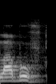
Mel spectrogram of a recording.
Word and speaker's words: LaBeouf: Şimdi şöyle hani ben başına dedim ya bu Libaft olabilir, Labuft olabilir diye soyadı. Neden biliyor musunuz? Çünkü Fransız Amerikan şeyinden kökeni oralardan geliyor. Şimdi Fransızca'da Labouf diye okunuyor.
